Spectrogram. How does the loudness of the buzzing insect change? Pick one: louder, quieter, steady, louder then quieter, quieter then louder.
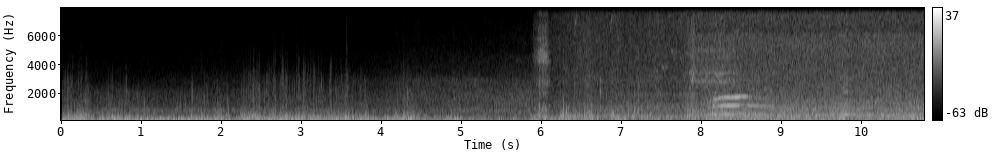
louder.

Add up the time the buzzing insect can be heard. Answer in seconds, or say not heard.
5 s.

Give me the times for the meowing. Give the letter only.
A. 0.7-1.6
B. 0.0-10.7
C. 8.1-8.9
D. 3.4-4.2
C.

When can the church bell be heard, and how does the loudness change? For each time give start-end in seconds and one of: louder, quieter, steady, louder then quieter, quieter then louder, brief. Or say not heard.
not heard.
